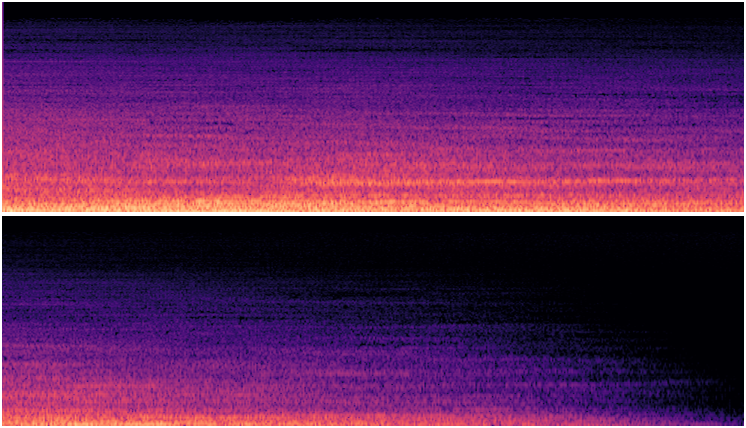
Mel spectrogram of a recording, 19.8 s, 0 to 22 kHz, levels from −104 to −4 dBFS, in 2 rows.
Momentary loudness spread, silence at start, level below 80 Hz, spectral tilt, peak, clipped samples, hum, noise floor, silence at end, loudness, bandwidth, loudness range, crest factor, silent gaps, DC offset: 18 LU; 0 s; -26 dBFS; -10 dB/octave; -6 dBFS; under 0.1%; none; -73 dBFS; 0 s; -25 LUFS; 5.2 kHz; 18 LU; 16 dB; none; under 0.1%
